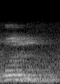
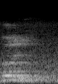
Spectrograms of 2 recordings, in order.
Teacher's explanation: اگر قاف کو ہم موٹا نہیں کریں گے, کل کہیں گے چھوٹے کاف ساتھ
